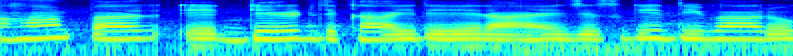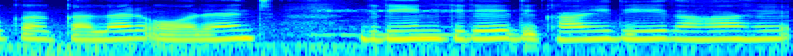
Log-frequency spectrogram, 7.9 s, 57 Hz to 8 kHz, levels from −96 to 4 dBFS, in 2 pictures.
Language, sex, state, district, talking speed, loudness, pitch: Hindi, female, Bihar, Bhagalpur, 145 wpm, -38 LUFS, 245 Hz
